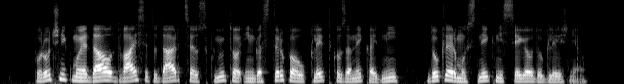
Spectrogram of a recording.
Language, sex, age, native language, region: Slovenian, male, 18-29, Slovenian, Pomurje region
